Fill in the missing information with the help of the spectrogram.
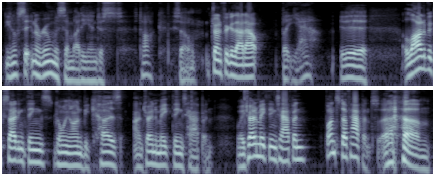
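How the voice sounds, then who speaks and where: A young man with a fairly low voice talks casually as a solo podcast host. He rambles and interrupts himself, repeating words as he goes. His delivery is animated, moving between emphatic bursts and quieter asides. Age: 20s.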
